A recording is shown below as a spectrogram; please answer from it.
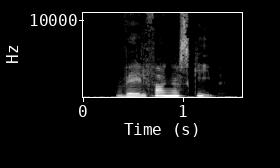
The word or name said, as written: hvalfangerskib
